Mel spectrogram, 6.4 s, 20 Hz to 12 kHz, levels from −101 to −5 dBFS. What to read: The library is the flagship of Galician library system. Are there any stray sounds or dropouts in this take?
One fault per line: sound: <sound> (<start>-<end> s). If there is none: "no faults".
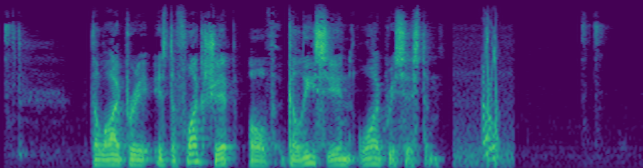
sound: chirp (4.8-5.0 s)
